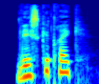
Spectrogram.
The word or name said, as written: læskedrik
